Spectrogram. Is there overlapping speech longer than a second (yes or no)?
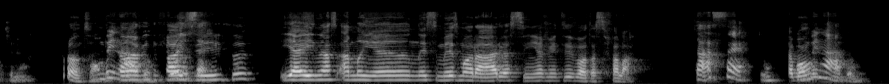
yes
